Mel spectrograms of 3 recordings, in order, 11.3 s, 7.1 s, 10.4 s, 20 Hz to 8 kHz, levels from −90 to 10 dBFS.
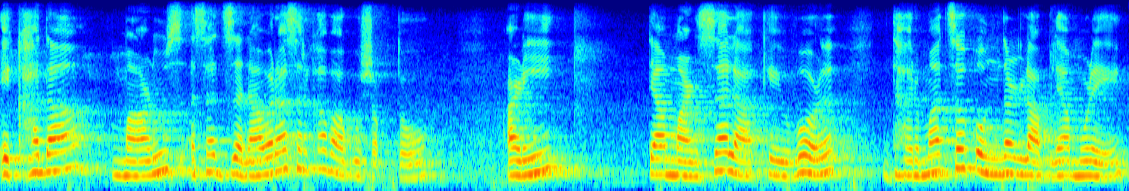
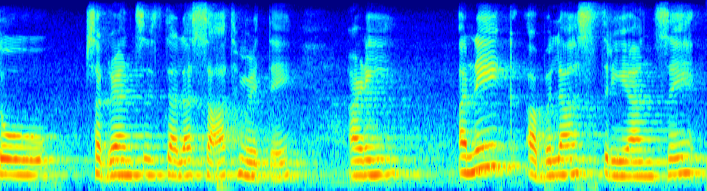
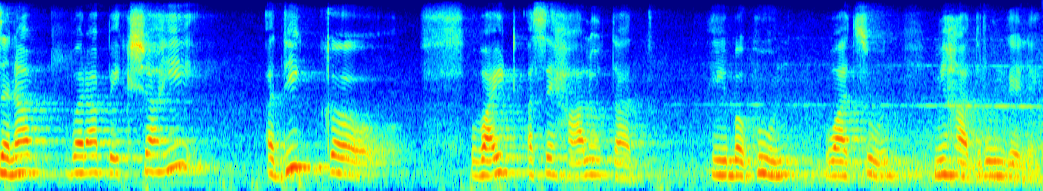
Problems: constant background noise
